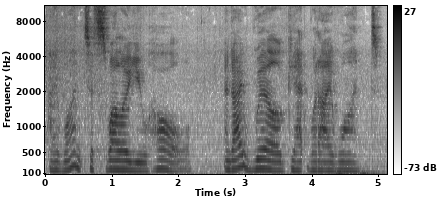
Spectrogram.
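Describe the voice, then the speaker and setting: An actress playing a monstrous, predatory beast princess in a video game, speaking with slow, deliberate menace. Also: female voice, low voice, flat delivery, darkish tone, a little hiss or hum, low-quality recording. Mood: hungry menace.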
